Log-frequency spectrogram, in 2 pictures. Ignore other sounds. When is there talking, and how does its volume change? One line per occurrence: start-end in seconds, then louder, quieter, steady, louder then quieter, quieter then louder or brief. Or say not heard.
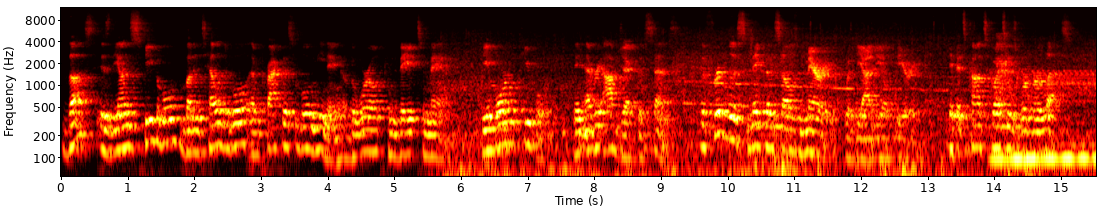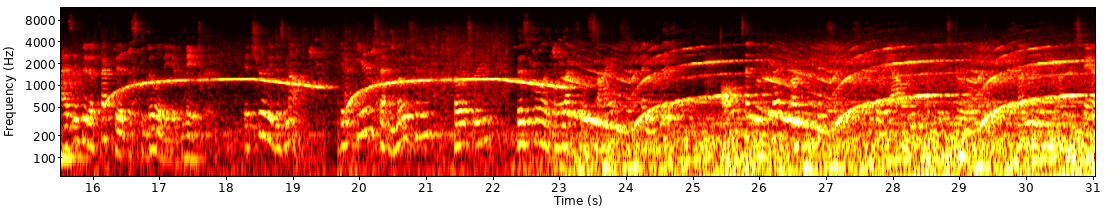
0.0-31.0 steady.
